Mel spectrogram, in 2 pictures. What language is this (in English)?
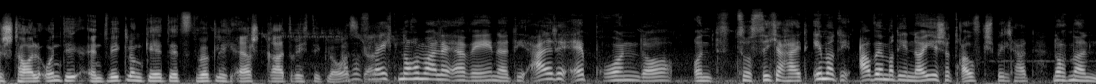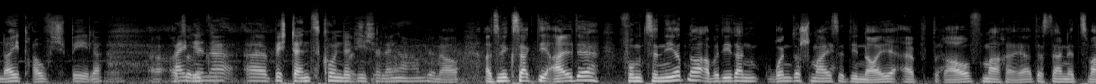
German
